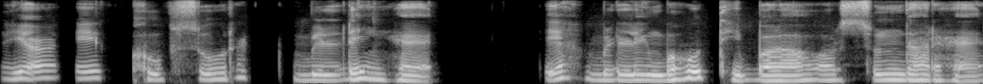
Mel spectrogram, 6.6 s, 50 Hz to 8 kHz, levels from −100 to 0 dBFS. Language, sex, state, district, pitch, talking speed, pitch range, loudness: Hindi, male, Bihar, Lakhisarai, 155 Hz, 120 wpm, 145-185 Hz, -22 LUFS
